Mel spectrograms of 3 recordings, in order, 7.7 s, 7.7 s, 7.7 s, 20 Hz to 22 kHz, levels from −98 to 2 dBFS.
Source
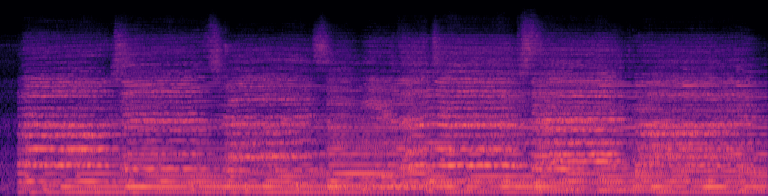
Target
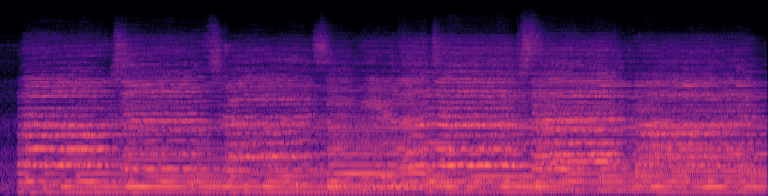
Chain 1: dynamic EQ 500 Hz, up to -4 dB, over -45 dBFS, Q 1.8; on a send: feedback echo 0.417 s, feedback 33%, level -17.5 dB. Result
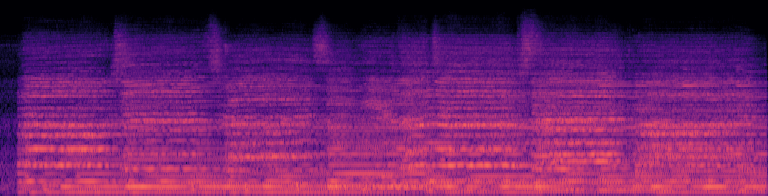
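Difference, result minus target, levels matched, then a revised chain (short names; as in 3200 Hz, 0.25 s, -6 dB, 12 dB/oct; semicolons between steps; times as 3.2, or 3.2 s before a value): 125 Hz band +3.0 dB
dynamic EQ 140 Hz, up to -4 dB, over -45 dBFS, Q 1.8; on a send: feedback echo 0.417 s, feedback 33%, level -17.5 dB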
